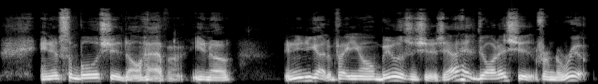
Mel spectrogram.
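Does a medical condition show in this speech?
Yes: cleft lip and palate; present from birth.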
